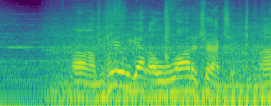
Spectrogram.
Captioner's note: car engine roaring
